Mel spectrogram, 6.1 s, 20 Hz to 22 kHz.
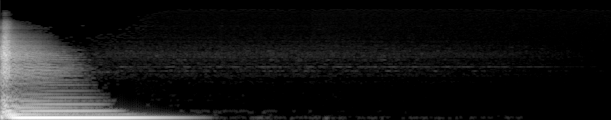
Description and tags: Dist Chr Arock up pm
A (5th) string open, and the D (4th) string 2nd fret. Up strum. Palm muted.
chords, distorted, distorted-guitar, distortion, guitar, guitar-chords, rhythm, rhythm-guitar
